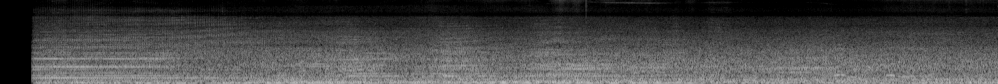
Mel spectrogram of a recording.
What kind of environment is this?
street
